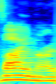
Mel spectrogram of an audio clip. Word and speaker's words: Weimar: Whom you saw in Weimar, they pronounce that Weimar, just like Weimar, years ago.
